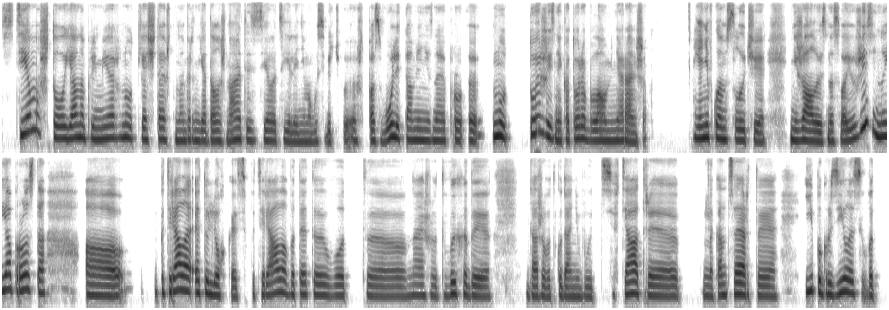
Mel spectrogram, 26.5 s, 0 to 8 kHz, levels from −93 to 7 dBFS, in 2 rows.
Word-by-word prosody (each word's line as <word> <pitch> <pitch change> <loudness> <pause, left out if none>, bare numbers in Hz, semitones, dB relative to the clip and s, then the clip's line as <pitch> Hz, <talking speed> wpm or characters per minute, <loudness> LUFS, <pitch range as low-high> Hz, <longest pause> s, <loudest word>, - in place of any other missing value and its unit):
с - - -12
тем, 300 +5 +1
что 205 -6 0
я, 200 +1 +3
например, 200 0 0
ну 215 +1 +1
вот 200 0 -7
я 185 -1 0
считаю, 185 +1 -3
что, 175 +1 -9
наверно, 165 +1 -2
я 165 0 -2
должна 160 +3 -2
это 175 -1 -4
сделать 165 -2 -4
или 155 -2 -2
я 145 - -3
не 150 0 -4
могу 150 0 -5
себе 155 +1 -7
че - - -20
э, 170 - -4
ш - - -16
позволить 175 +7 +2
там, 180 -1 0
я 175 - +2
не 170 -1 0
знаю, 170 -1 -1
про 160 +1 -4
э, 165 +5 0 0.2
ну, 225 -3 +6 0.3
той 270 +3 +2
жизни, 205 - +1
которая 190 +3 0
была 165 -1 +1
у - - +1
меня 165 +1 0
раньше. 145 -3 -4 0.7
Я 200 -1 +3
ни 210 +1 +7
в - - -16
коем 195 -3 +4
случае 170 -4 -2 0.4
не 175 -2 +3
жалуюсь 160 -4 +3
на 155 -1 -1
свою 165 +5 0
жизнь, 390 - +4
но 225 - +6
я 260 +3 +5
просто, 240 -3 +2 0.6
а, 165 -2 +3 0.6
потеряла 235 +4 +5
эту 205 -1 +1
лёгкость, 165 -5 -1
потеряла 180 +5 -1
вот 180 +1 -5
эту 175 -2 -1
вот, 165 +1 -3 0.3
э, 155 -1 -4
знаешь, 170 0 -6
вот 160 -1 -9
выходы 160 -3 0 0.5
даже 155 -1 -3
вот 145 0 -8
куда-нибудь 150 -2 -4
в 175 -1 -5
театры, 195 -2 +2
э, 155 -1 0 0.3
на 160 -2 -5
концерты. 165 -3 +1 0.4
И 230 +2 +4
погрузилась 205 0 +3
вот 165 -2 -3
175 Hz, 165 wpm, -20 LUFS, 160-200 Hz, 0.7 s, ни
